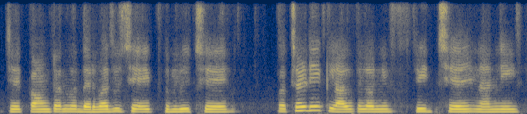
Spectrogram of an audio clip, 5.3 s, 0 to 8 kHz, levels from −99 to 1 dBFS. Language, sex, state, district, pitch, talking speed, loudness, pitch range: Gujarati, female, Gujarat, Valsad, 195 Hz, 180 wpm, -15 LUFS, 190-205 Hz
